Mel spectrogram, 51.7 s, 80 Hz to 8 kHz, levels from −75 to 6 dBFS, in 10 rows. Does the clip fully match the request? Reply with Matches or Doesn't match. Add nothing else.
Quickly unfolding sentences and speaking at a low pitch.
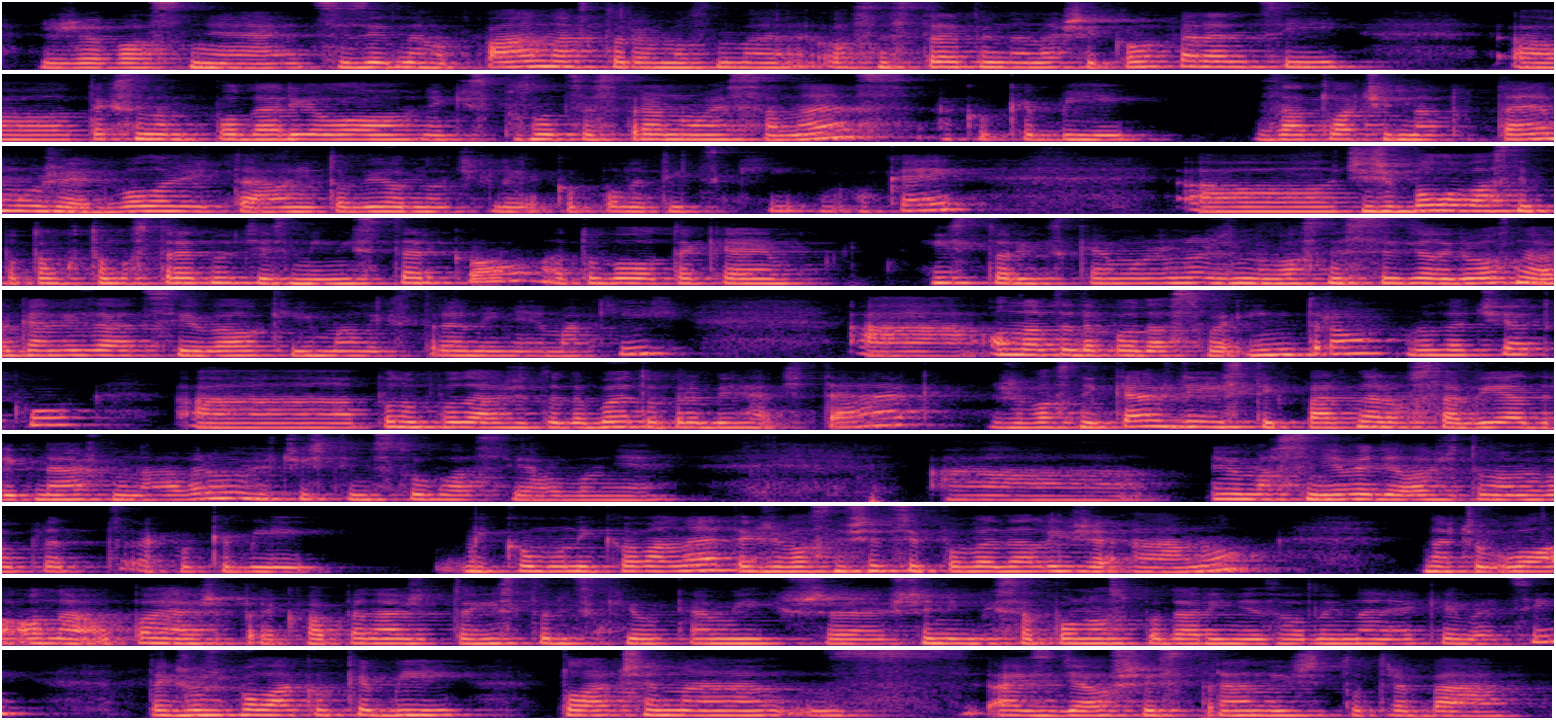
Doesn't match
